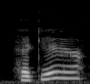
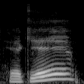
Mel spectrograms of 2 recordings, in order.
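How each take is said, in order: First: Much higher, softer "Heck yeah"; squeaky high heck yeah. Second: Said in the usual way. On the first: Shown as a demonstration. Vlogger cheering about a Steve Martin book, high squeak. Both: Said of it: "same words said twice".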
